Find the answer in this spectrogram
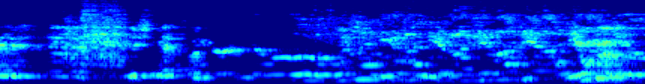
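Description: A faint, warbling voice from the edited video playing in the background, pitched up and down like yodelling.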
